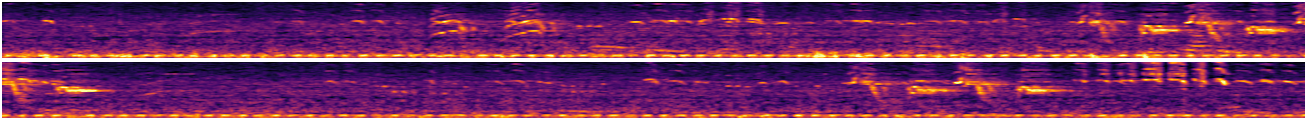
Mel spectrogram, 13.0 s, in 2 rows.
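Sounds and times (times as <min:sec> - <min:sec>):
birds chirping and calling: 0:00.0 - 0:13.0
harsh bird calls: 0:00.0 - 0:13.0
steady low hum: 0:00.0 - 0:13.0.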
